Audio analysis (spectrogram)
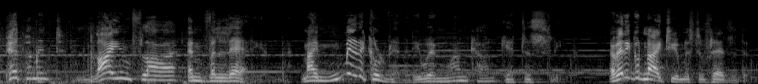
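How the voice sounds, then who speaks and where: A man acting a courteous, scheming gentleman in a video game, with a polished, insinuating and formal manner. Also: fairly high pitch, sing-song, brisk, music in the background. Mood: suavely polite.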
